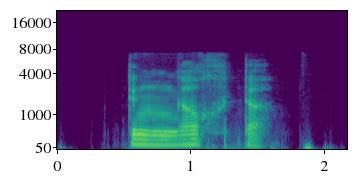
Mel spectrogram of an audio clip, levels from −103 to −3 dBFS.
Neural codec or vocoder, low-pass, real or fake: codec, 16 kHz, 4.8 kbps, FACodec; 7.2 kHz; fake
